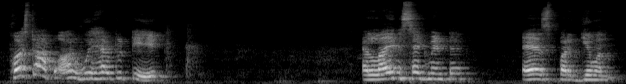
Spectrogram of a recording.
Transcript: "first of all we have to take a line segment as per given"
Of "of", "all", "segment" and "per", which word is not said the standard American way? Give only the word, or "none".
of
